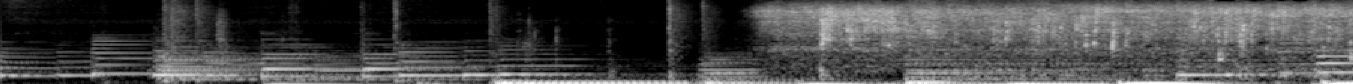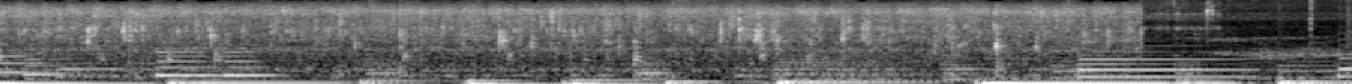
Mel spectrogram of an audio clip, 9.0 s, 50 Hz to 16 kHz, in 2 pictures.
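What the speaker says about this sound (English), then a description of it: "Simply empty the puck and rinse off all components" Espresso machine parts from a 9Barista brewer are rinsed under a running tap, with a steady gush of water punctuated by clinks and knocks of metal components, close and fairly quiet.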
